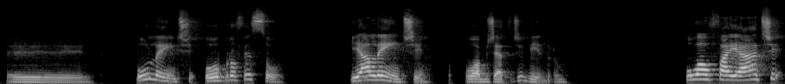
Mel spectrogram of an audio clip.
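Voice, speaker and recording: A Brazilian man teaching an exam-prep grammar lesson, joking with his class as he works through questions. His voice sits fairly high and swings widely in pitch. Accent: Brazilian Portuguese. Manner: lively, jokey teacher quizzing the class.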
